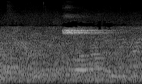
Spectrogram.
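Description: A referee's whistle gives one short, sharp blast about a second in, signalling the start of a wrestling bout, over the chatter of spectators in a gymnasium.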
